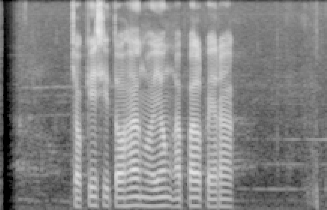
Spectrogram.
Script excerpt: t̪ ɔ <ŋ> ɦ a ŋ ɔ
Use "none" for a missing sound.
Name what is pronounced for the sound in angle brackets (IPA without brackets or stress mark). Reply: none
